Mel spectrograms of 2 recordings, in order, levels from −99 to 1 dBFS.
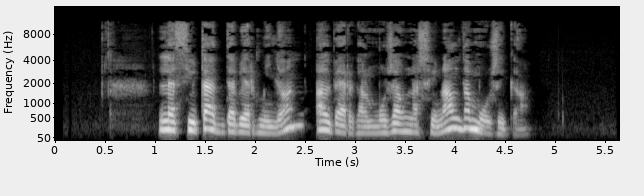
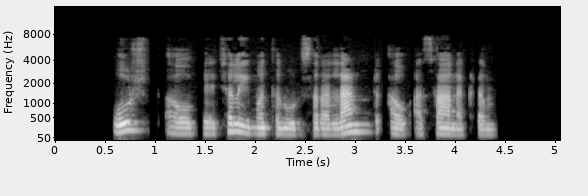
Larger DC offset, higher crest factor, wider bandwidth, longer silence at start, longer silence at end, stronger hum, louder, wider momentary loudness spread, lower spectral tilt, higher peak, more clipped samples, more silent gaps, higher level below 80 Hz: neither; about the same, 22 dB vs 22 dB; first, 11.5 kHz vs 7.6 kHz; about the same, 0.55 s vs 0.6 s; first, 0.95 s vs 0.65 s; neither; about the same, -21 LUFS vs -22 LUFS; about the same, 11 LU vs 11 LU; second, -5 dB/octave vs -7 dB/octave; about the same, -2 dBFS vs -2 dBFS; neither; second, none vs 0.95-1.09 s, 1.42-1.47 s; about the same, -72 dBFS vs -68 dBFS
